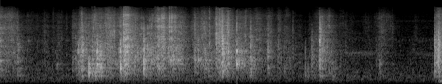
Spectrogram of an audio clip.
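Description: A mailed envelope being opened by hand: crinkling and tearing in a quick run of short bursts, then a few fainter rustles near the end.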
